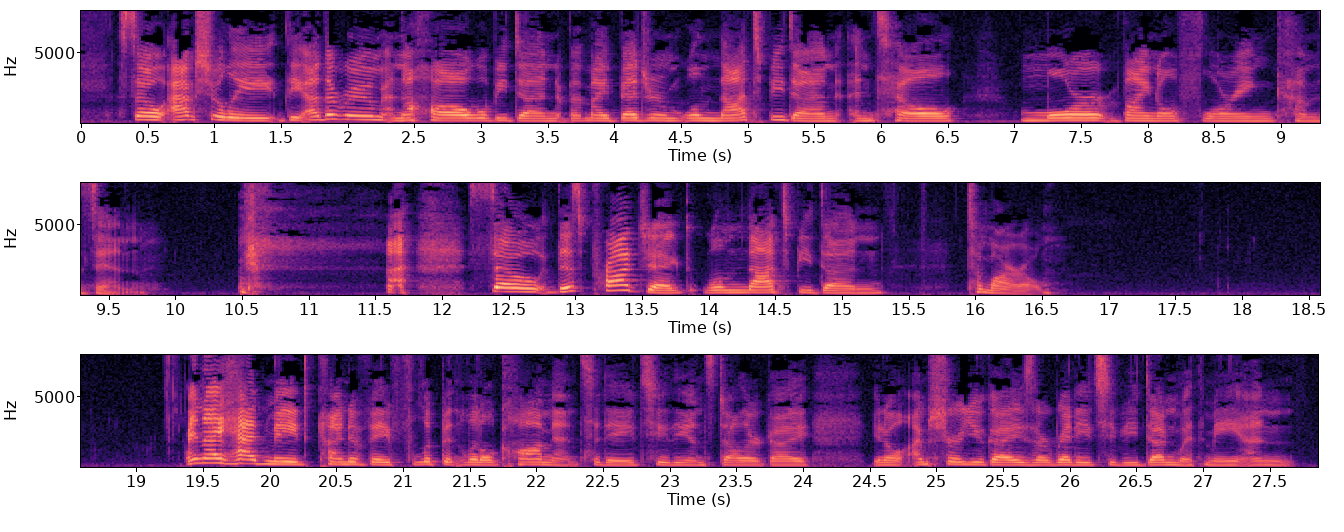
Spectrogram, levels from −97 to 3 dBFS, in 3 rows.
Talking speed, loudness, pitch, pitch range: 130 wpm, -21 LUFS, 185 Hz, 165-205 Hz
